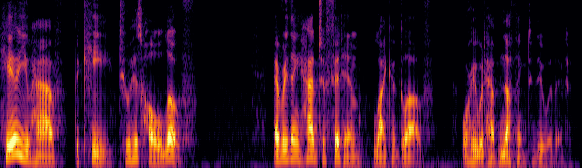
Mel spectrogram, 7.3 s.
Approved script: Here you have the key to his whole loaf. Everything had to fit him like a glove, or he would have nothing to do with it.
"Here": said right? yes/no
yes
